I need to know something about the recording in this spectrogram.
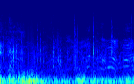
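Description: Several voices shouting and cheering at once, over a low rumble: players and spectators celebrating a goal.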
